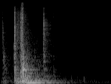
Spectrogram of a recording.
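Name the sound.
door being closed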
